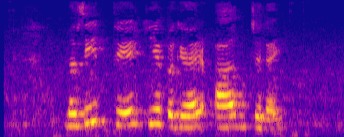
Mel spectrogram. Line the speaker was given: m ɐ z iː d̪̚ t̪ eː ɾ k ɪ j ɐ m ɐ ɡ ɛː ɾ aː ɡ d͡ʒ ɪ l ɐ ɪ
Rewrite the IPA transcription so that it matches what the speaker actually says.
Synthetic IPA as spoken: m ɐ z iː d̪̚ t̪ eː ɾ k ɪ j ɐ b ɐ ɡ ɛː ɾ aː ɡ d͡ʒ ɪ l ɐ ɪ

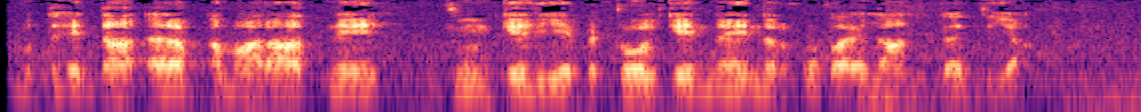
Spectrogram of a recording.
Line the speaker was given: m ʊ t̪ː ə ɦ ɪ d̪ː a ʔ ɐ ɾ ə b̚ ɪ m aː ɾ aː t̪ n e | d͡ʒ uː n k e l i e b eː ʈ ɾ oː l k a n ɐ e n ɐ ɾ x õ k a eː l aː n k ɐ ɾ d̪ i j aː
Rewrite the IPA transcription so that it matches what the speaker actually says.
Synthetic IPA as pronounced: m ʊ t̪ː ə ɦ ɪ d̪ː a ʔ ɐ ɾ ə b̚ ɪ m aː ɾ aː t̪ n e | d͡ʒ uː n k e l i e p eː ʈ ɾ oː l k e n ɐ e n ɐ ɾ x õ k a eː l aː n k ɐ ɾ d̪ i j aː

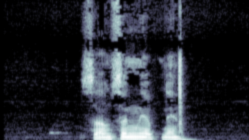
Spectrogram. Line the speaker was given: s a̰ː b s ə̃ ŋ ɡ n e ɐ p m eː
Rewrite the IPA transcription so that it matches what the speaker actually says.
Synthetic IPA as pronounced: s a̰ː m s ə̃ ŋ ɡ n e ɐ p n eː

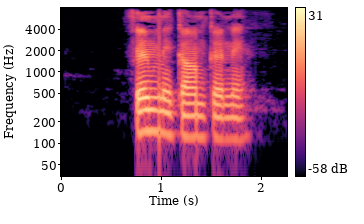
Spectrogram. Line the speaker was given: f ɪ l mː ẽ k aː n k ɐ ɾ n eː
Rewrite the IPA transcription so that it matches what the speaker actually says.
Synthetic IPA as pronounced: f ɪ l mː ẽː k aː m k ə ɾ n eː

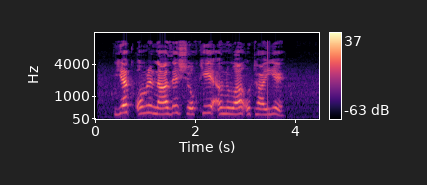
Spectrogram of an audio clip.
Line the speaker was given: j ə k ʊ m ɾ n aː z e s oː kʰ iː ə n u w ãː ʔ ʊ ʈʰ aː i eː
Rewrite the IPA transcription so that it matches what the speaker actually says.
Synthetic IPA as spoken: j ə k ʊ m ɾ n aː z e ʃ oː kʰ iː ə n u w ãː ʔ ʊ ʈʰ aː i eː

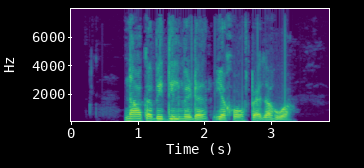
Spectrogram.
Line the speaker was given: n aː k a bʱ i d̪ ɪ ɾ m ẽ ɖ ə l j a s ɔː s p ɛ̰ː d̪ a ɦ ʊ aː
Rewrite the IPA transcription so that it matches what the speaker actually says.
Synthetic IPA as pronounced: n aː k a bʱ i d̪ ɪ l m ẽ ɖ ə ɾ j a x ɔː f p ɛ̰ː d̪ a ɦ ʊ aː

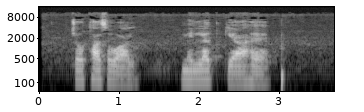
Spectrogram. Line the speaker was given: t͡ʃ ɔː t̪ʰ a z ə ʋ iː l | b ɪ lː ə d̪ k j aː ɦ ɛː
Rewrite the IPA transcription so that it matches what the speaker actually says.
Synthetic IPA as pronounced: t͡ʃ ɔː t̪ʰ a s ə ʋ aː l | m ɪ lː ə t̪ k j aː ɦ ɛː

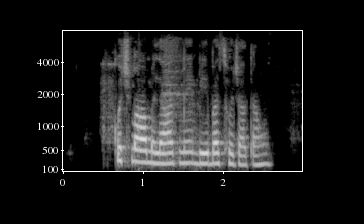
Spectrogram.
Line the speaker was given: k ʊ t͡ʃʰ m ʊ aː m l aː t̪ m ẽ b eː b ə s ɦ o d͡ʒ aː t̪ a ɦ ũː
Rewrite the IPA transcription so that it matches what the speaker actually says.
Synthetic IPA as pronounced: k ʊ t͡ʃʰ m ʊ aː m l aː t̪ m ẽ b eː b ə s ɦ o d͡ʒ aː t̪ a ɦ ũː

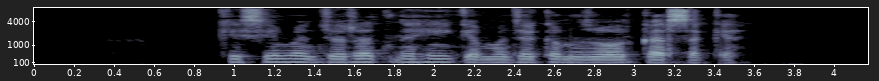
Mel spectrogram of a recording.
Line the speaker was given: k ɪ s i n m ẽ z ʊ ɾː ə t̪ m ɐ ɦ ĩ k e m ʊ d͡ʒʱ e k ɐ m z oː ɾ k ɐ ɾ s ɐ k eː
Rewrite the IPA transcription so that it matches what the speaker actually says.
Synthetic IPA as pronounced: k ɪ s i m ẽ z ʊ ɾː ə t̪ n ɐ ɦ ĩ k e m ʊ d͡ʒʱ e k ɐ m z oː ɾ k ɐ ɾ s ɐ k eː

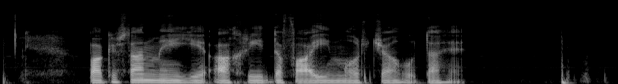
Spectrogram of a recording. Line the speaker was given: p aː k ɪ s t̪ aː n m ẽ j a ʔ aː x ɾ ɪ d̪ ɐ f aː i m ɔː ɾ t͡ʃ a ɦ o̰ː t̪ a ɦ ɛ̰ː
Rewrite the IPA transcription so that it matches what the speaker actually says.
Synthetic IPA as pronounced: p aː k ɪ s t̪ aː n m ẽ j e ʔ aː x ɾ i d̪ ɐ f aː i m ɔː ɾ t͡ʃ a ɦ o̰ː t̪ a ɦ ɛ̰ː

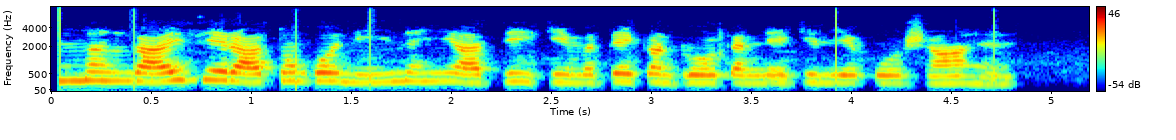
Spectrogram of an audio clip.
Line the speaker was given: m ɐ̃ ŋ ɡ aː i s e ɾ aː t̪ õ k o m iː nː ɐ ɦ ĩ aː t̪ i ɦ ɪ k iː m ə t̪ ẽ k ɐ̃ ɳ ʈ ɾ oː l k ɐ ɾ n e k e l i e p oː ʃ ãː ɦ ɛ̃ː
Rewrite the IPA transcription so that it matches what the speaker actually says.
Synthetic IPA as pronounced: m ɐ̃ ŋ ɡ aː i s e ɾ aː t̪ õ k o n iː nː ɐ ɦ ĩ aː t̪ i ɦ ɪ k iː m ə t̪ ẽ k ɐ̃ ɳ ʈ ɾ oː l k ɐ ɾ n e k e l i e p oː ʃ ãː ɦ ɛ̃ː

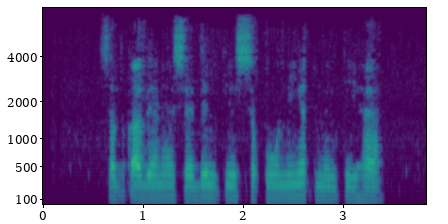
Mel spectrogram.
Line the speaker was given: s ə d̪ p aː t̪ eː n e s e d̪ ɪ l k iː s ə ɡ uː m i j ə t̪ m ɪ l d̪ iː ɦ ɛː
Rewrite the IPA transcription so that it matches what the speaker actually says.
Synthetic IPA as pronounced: s ə d̪ k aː d̪ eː n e s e d̪ ɪ l k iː s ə k uː n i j ə t̪ m ɪ l t̪ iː ɦ ɛː

